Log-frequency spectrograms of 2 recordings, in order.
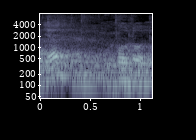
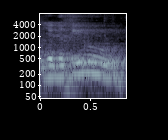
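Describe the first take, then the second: First: The vowel after the kh is u. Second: The vowel after the kh is i. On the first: The speaker calls it right. "tapi dakhala yadkhulu" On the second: The speaker calls it wrong. "jangan yadkhilu"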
